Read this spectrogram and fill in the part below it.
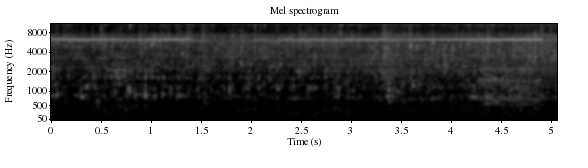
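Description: Soft, continuous trickling water from a mountain stream runs steadily at a distance, a quiet bright hiss with no voices.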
